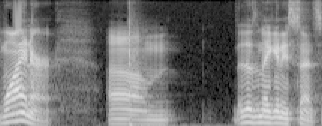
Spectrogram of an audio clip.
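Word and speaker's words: Winer: It's spelt Winner, but might be Weiner. Dave Weiner? No, it can't be. Podcast. I'm your host, Brian McConnell. Dave Weiner. See? It's Dave Weiner.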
